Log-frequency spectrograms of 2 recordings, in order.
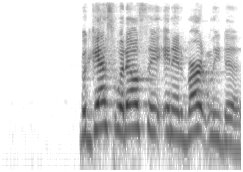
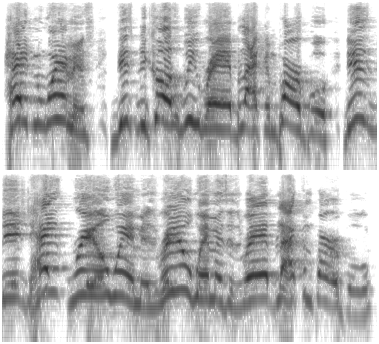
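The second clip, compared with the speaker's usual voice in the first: loud, indignant mock rant; mocking angry critics; 2 semitones higher, 4 dB louder than usual. Streamer mocking critics in a loud indignant rant. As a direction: ham up a furious commenter. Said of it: "That's how they be".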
